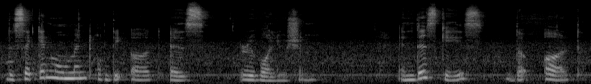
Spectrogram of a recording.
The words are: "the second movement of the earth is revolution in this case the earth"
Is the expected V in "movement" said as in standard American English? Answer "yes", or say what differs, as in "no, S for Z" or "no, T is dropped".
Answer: no, V is dropped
